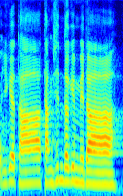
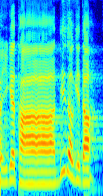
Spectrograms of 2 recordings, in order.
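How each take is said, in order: First: Said in the usual way. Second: "이게 다 네 덕이다" slow, in Gyeongsang dialect. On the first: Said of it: "한 번만 더 할게요". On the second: Shown as a demonstration. 목사가 성도들에게 경상도 말로 다시 말해 줌. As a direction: say it again the Gyeongsang way, slowly. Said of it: "경상도 말로 다시요".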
